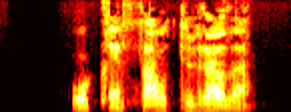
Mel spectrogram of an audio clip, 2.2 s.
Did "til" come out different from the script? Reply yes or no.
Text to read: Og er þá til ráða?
no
